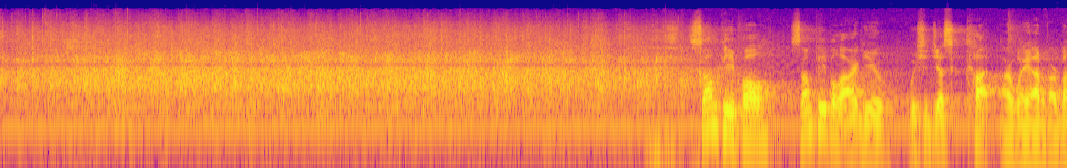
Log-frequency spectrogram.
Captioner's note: applause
